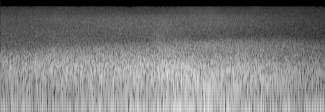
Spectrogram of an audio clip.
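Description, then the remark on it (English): Strong wind roars steadily outdoors, a loud, dense rush of noise heavy in the low end that swells briefly midway, with no voices or other sounds breaking through. “I moved to a courtyard across the street, less windy”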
